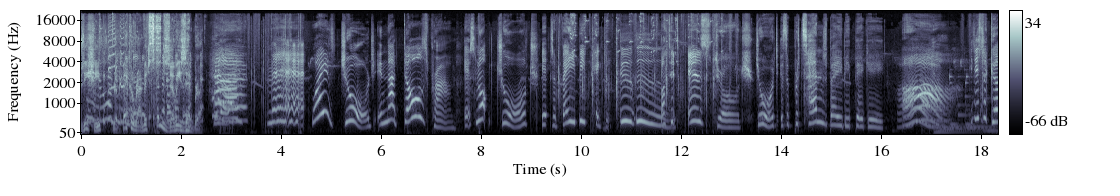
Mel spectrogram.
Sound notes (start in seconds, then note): 4.3 bleats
